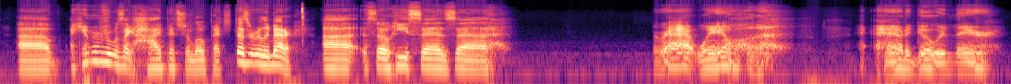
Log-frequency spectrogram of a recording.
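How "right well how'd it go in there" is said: put-on elderly Southern man voice, slow. A game master voices a character for the players, in an old Southern man voice. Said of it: "it was an old Southern dude".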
